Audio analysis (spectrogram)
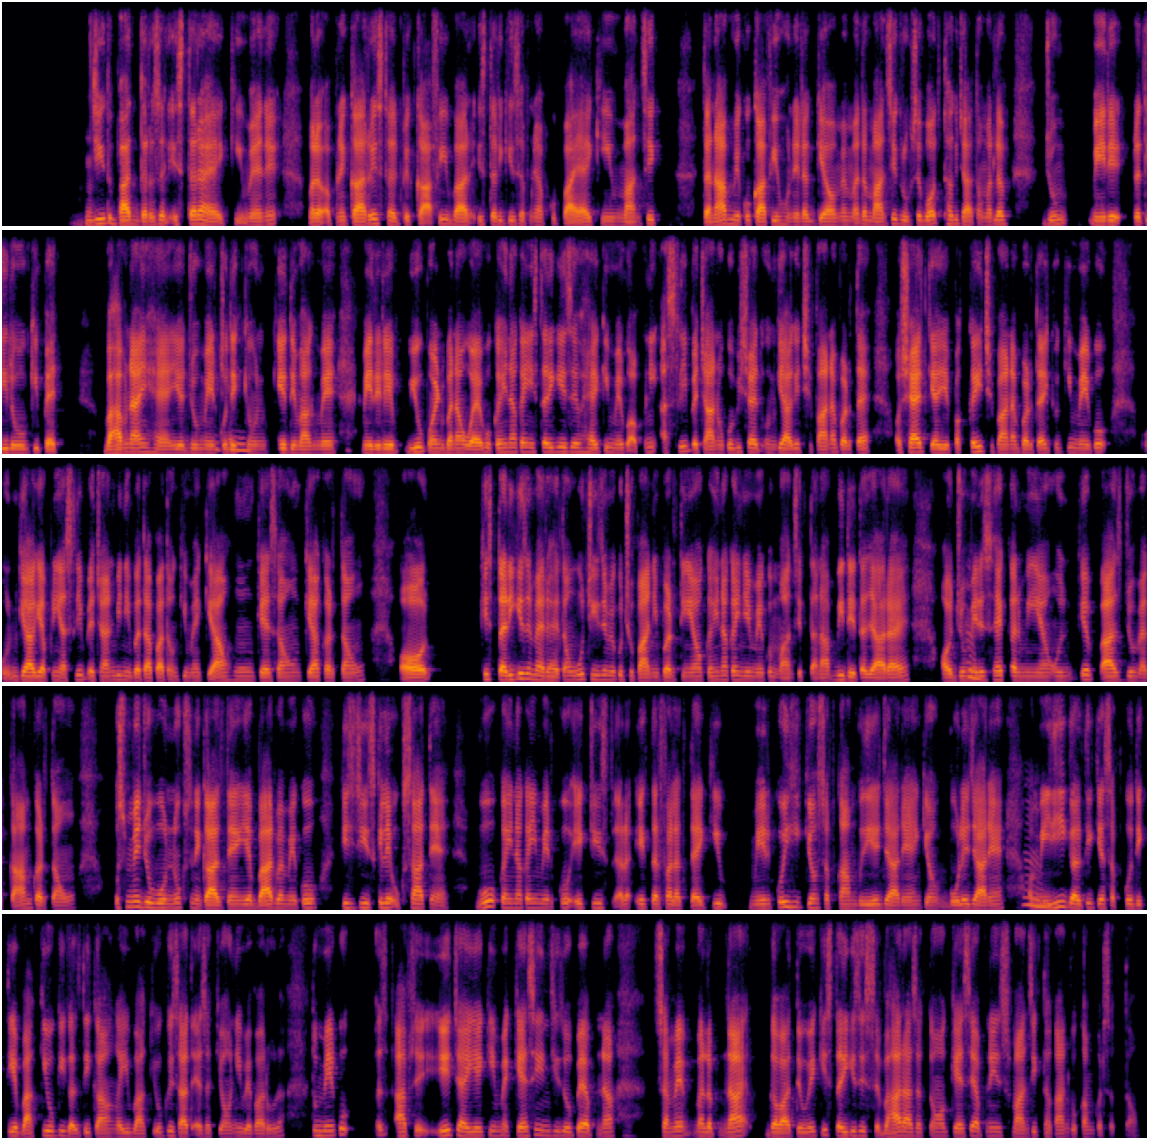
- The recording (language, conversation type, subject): Hindi, advice, आपको काम पर अपनी असली पहचान छिपाने से मानसिक थकान कब और कैसे महसूस होती है?
- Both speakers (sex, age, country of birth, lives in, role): female, 25-29, India, India, advisor; male, 25-29, India, India, user
- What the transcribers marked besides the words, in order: in English: "व्यू पॉइंट"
